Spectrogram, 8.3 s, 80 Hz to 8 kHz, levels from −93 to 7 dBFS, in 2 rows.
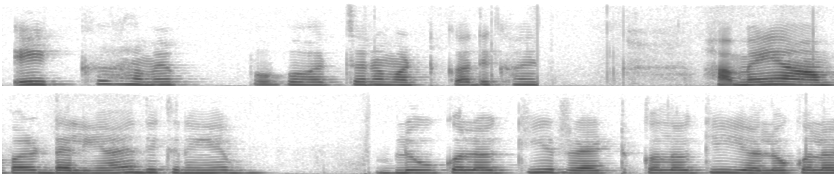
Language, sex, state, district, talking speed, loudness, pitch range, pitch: Hindi, female, Maharashtra, Sindhudurg, 165 wpm, -31 LUFS, 235-260 Hz, 245 Hz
